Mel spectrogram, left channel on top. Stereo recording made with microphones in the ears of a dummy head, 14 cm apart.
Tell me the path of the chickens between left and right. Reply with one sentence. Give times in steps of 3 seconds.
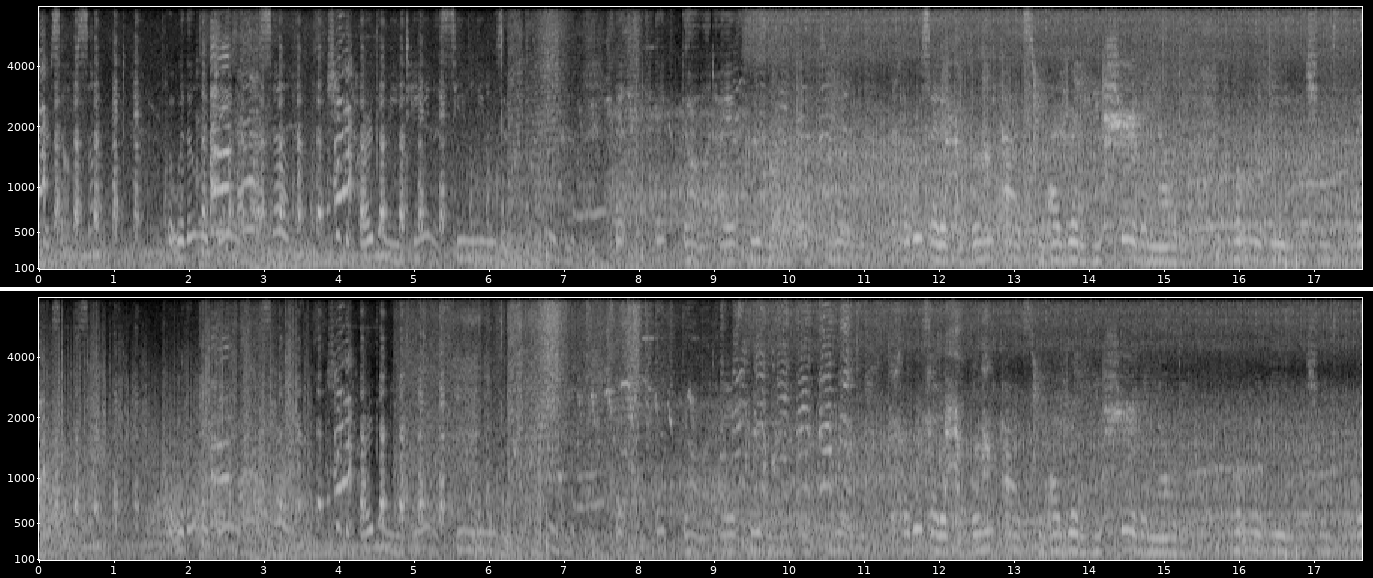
You can hear the chickens on the left from 0 s, in the centre from 3 s, on the right from 6 s and on the left from 12 s.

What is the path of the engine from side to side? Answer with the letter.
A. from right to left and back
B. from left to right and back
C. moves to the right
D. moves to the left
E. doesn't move
E.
